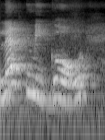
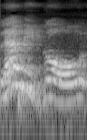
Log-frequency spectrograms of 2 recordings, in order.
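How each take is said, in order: First: Every word is said fully and separately. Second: The first two words blend into a reduced form. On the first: It is the fuller, less casual form. "instead of saying" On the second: It is casual everyday talk. "We are saying"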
